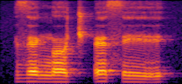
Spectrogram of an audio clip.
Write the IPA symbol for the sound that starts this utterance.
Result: ð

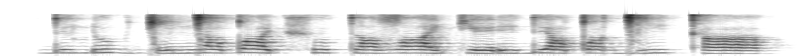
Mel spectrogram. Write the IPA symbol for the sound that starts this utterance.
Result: d̪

